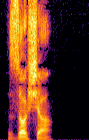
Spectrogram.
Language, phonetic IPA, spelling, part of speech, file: Polish, [ˈzɔɕa], Zosia, proper noun, Pl-Zosia.ogg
